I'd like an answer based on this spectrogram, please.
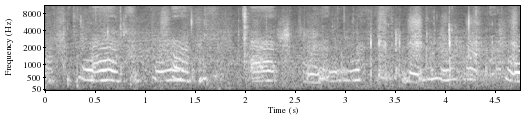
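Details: Litter of 48-hour-old puppies, born by C-section in January 2013, feeding at their mother; repeated wavering squeals and little chevron-shaped whimpers come in clusters from several pups, with faint background talk.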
